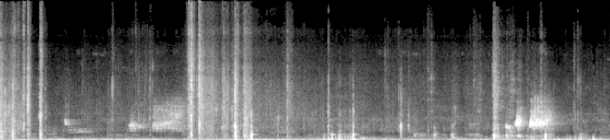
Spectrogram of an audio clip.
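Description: Birds chirping and calling, twice in short bursts, over a scatter of irregular sharp clicks and taps.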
